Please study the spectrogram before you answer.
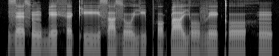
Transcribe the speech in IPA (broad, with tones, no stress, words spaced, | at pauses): zɛ˨sũ˨ɡ͡be˨˦ hɛ˨kʼiː˦˨ sa˨zoː˨ji˦ pʰɔ˨k͡paː˦joː˨ ve˦˨ kʼoː˦hũ˦˨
